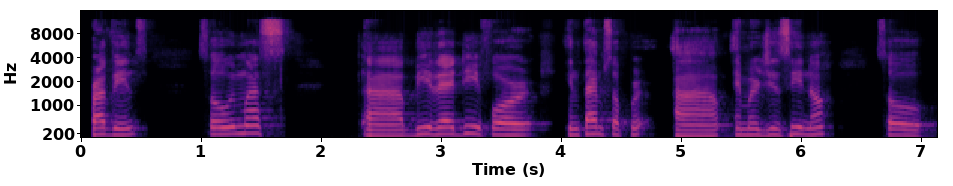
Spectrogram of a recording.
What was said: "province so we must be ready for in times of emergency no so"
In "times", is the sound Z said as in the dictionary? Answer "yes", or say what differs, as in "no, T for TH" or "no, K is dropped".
no, S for Z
